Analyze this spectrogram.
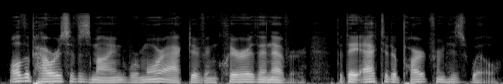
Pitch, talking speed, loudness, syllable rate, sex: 110 Hz, 240 wpm, -20 LUFS, 6.1 syllables/s, male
